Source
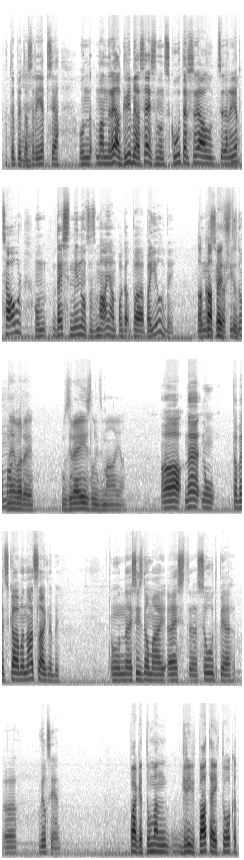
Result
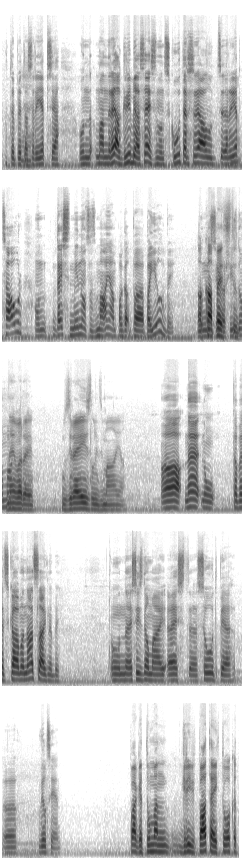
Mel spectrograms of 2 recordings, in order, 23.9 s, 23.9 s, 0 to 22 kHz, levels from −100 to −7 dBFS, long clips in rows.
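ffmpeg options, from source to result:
-filter_complex "[0:a]asettb=1/sr,asplit=3[a][b][c];[a]atrim=end=4.734[d];[b]atrim=start=4.73:end=7.16,asetpts=PTS-STARTPTS,afade=t=in:d=0.004:c=qsin,afade=t=out:st=2.426:d=0.004:c=qsin,acrossover=split=830[e][f];[e]aeval=exprs='val(0)*(1-0.5/2+0.5/2*cos(2*PI*2*n/s))':c=same[g];[f]aeval=exprs='val(0)*(1-0.5/2-0.5/2*cos(2*PI*2*n/s))':c=same[h];[g][h]amix=inputs=2:normalize=0[i];[c]atrim=start=7.156[j];[d][i]acrossfade=d=0.004:c1=hsin:c2=qsin[k];[k][j]acrossfade=d=0.004:c1=qsin:c2=hsin,asplit=3[l][m][n];[l]atrim=end=20.41,asetpts=PTS-STARTPTS,afade=t=out:st=20.1:d=0.31:silence=0.281838[o];[m]atrim=start=20.41:end=21.69,asetpts=PTS-STARTPTS,volume=-11dB[p];[n]atrim=start=21.69,asetpts=PTS-STARTPTS,afade=t=in:d=0.31:silence=0.281838[q];[o][p][q]concat=n=3:v=0:a=1"

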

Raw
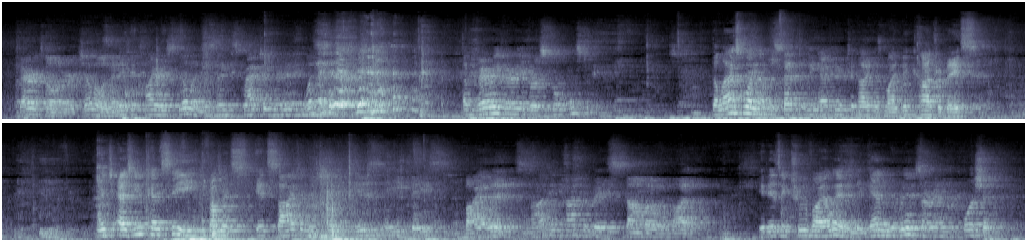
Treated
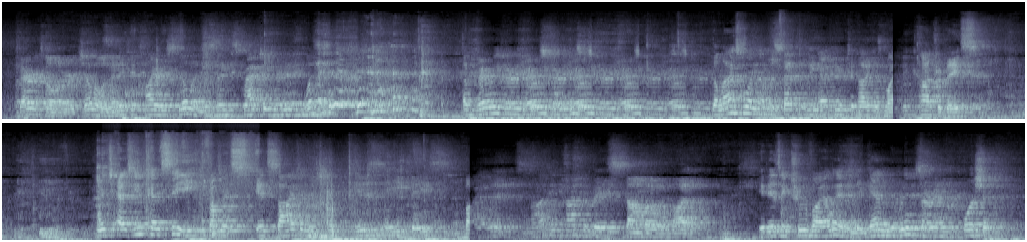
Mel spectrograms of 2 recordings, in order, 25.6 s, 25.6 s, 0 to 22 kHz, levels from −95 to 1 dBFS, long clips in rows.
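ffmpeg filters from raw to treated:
-filter_complex "[0:a]asplit=2[a][b];[b]afade=t=in:st=5.85:d=0.01,afade=t=out:st=6.77:d=0.01,aecho=0:1:590|1180|1770|2360|2950|3540|4130|4720|5310|5900:0.668344|0.434424|0.282375|0.183544|0.119304|0.0775473|0.0504058|0.0327637|0.0212964|0.0138427[c];[a][c]amix=inputs=2:normalize=0,asplit=3[d][e][f];[d]afade=t=out:st=14.02:d=0.02[g];[e]aemphasis=mode=production:type=bsi,afade=t=in:st=14.02:d=0.02,afade=t=out:st=15.99:d=0.02[h];[f]afade=t=in:st=15.99:d=0.02[i];[g][h][i]amix=inputs=3:normalize=0,asettb=1/sr,asplit=3[j][k][l];[j]atrim=end=23.544[m];[k]atrim=start=23.54:end=24.06,asetpts=PTS-STARTPTS,afade=t=in:d=0.004:c=qsin,afade=t=out:st=0.516:d=0.004:c=qsin,lowpass=f=3.8k:p=1[n];[l]atrim=start=24.056[o];[m][n]acrossfade=d=0.004:c1=hsin:c2=qsin[p];[p][o]acrossfade=d=0.004:c1=qsin:c2=hsin,asplit=3[q][r][s];[q]atrim=end=11.13,asetpts=PTS-STARTPTS,afade=t=out:st=11.126:d=0.004:c=hsin[t];[r]atrim=start=11.13:end=18.63,asetpts=PTS-STARTPTS,afade=t=in:d=0.59,afade=t=out:st=7.496:d=0.004:c=hsin:silence=0.0841395[u];[s]atrim=start=18.63,asetpts=PTS-STARTPTS,afade=t=in:d=1.87:silence=0.0841395[v];[t][u][v]concat=n=3:v=0:a=1,acompressor=threshold=-23dB:ratio=6,volume=6dB"

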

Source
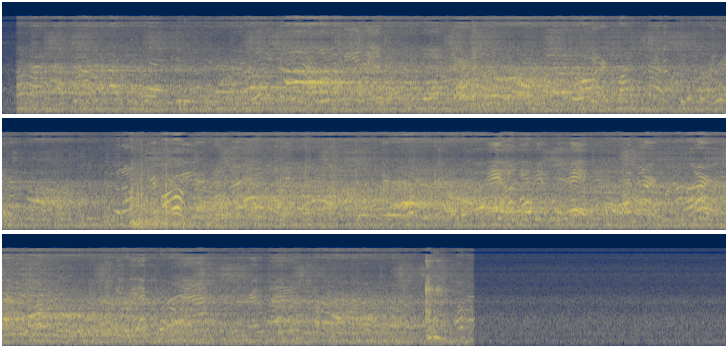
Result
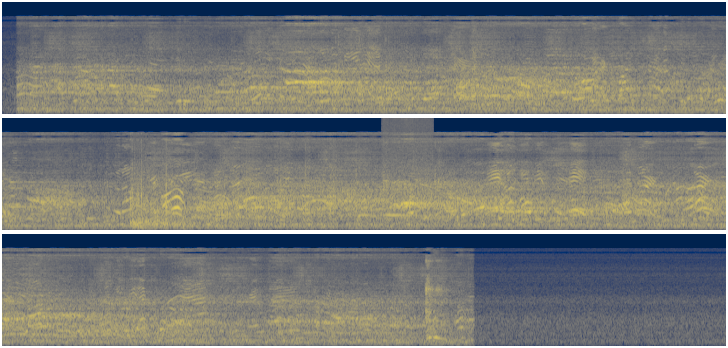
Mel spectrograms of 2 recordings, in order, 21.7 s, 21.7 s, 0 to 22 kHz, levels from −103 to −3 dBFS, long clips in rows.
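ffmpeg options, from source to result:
-filter_complex "[0:a]asettb=1/sr,asplit=3[a][b][c];[a]atrim=end=5.804[d];[b]atrim=start=5.8:end=8.16,asetpts=PTS-STARTPTS,afade=t=in:d=0.004:c=qsin,afade=t=out:st=2.356:d=0.004:c=qsin,asplit=2[e][f];[f]adelay=12,volume=-5dB[g];[e][g]amix=inputs=2:normalize=0,atrim=end_sample=104076[h];[c]atrim=start=8.156[i];[d][h]acrossfade=d=0.004:c1=hsin:c2=qsin[j];[j][i]acrossfade=d=0.004:c1=qsin:c2=hsin,asettb=1/sr,asplit=3[k][l][m];[k]atrim=end=11.034[n];[l]atrim=start=11.03:end=11.55,asetpts=PTS-STARTPTS,afade=t=in:d=0.004:c=qsin,afade=t=out:st=0.516:d=0.004:c=qsin,acrusher=bits=4:mix=0:aa=0.5[o];[m]atrim=start=11.546[p];[n][o]acrossfade=d=0.004:c1=hsin:c2=qsin[q];[q][p]acrossfade=d=0.004:c1=qsin:c2=hsin"

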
